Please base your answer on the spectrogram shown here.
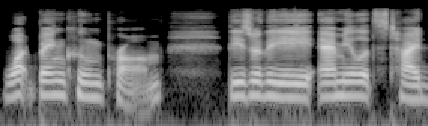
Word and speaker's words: Wat Bang Khun Prohm: That's pronounced Wat Bang Khun Prohm.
